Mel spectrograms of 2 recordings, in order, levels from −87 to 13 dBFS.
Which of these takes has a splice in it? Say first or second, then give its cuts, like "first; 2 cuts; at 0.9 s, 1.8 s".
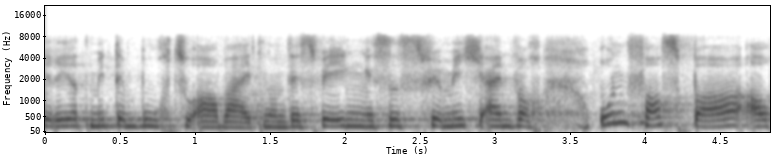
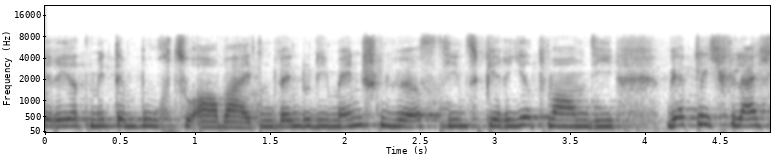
second; 2 cuts; at 1.4 s, 2.6 s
